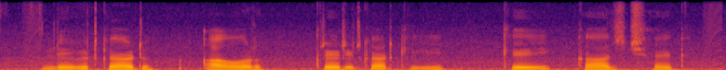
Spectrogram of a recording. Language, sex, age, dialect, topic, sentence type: Maithili, male, 25-30, Southern/Standard, banking, question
